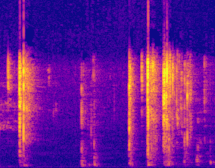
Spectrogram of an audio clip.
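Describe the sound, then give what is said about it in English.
A plastic water bottle crinkles and crackles in several sharp, bright bursts, irregularly spaced, with short quiet gaps between. No one speaks. “So now I got this bottle of water here, and I didn't put it in the glass, so if you feel the crumbly bottle water sounds, I'm sorry.”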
